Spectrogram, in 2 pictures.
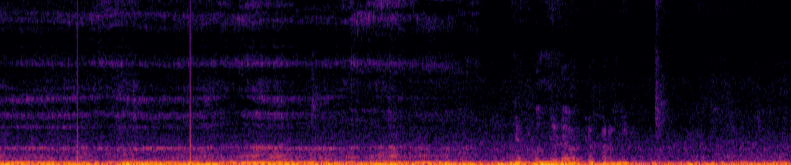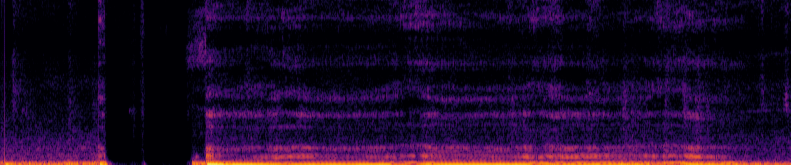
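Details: Spasmodic dysphonia, a case shown at neurology grand rounds on tremor and contrasted with voice tremor.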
